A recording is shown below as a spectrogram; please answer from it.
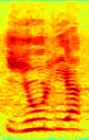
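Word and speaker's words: Julia: E, em terceiro lugar, Júlia, que depois passou a se chamar Iulia, em alemão se pronuncia o J como I.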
